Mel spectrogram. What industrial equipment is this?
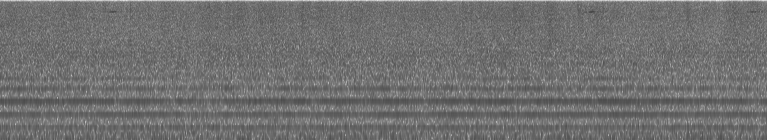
fan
